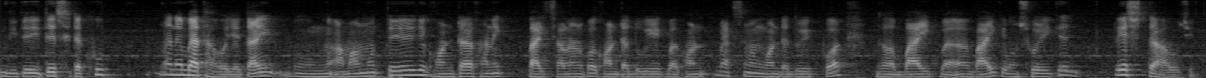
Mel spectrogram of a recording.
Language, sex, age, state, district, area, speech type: Bengali, male, 18-30, West Bengal, Malda, urban, spontaneous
